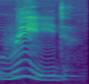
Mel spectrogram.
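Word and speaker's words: rēad: Re, meaning birth, is the root of red, pronounced reed in Old English.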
